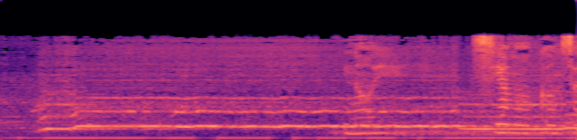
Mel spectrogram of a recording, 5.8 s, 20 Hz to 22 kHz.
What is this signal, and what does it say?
Congestion tone (425 Hz).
